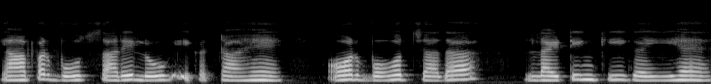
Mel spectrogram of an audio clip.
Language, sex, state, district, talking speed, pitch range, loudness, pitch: Hindi, female, Delhi, New Delhi, 120 wpm, 190-215 Hz, -16 LUFS, 200 Hz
